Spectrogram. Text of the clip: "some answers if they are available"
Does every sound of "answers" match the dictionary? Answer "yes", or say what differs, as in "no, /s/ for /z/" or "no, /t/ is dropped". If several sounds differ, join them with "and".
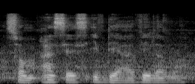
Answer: no, /s/ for /z/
